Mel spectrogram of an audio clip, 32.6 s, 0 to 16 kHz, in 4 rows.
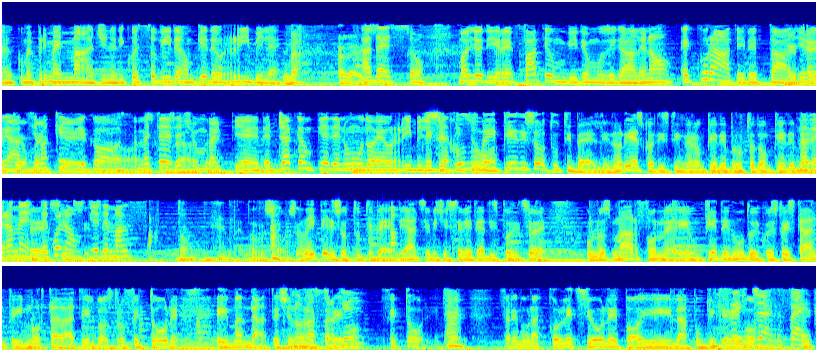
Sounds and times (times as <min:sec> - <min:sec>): Music: 0:00.0 - 0:32.5
Speech: 0:04.6 - 0:32.5.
